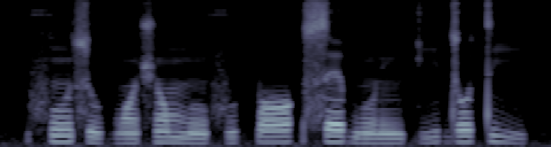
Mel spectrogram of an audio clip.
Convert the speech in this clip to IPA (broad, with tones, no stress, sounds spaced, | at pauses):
f ũ˧ s u˨ b ɔ̃˨ ʃ ɔ̃˧ m ũ˨ f u˨˦ k͡p ɔ˦ | s ɛ˧ b ũ˨ ɾ ĩ˨ k i˨˦ d o˦ t i˦˨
